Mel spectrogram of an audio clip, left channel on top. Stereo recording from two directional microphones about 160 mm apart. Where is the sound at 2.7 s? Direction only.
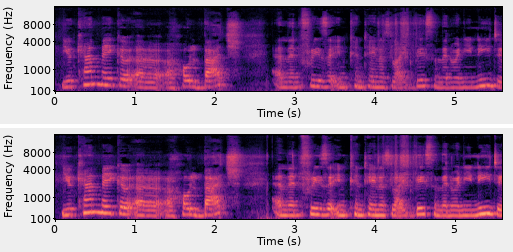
50° right (ahead or behind).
